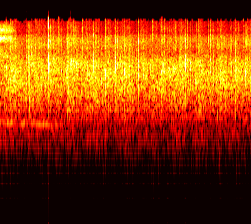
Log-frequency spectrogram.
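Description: A church congregation applauds steadily in praise as a preacher approaches, a dense sustained wash of many hands clapping with a few sharper claps near the start, loud and close.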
